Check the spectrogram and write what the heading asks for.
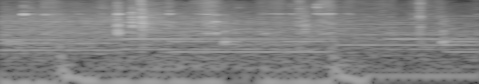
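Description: Background music of held notes that change pitch, with a light click about two thirds of a second in.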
